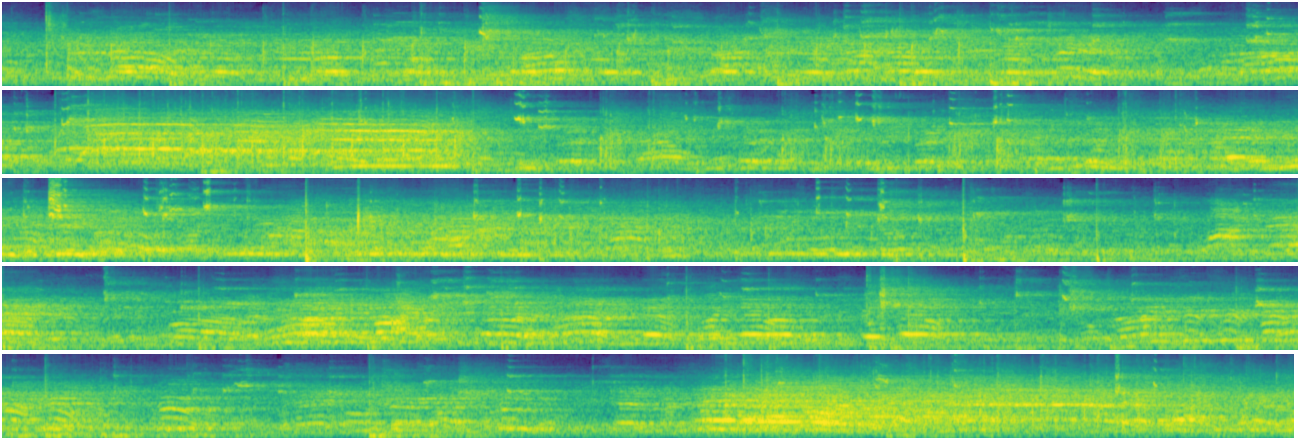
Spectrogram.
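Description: A basketball bouncing on a hardwood gym floor, with sharp knocks scattered through, over a continuous mix of crowd and player voices that echo in a large gymnasium.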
